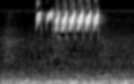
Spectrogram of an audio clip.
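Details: Female black-winged flycatcher-shrike in full voice as a male lure: eight crisp, high, evenly spaced notes delivered in about one second, over a soft low hum.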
